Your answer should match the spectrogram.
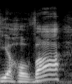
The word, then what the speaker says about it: Yehovah: But he received this as a tradition that the true pronunciation of the name is Yhovah.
